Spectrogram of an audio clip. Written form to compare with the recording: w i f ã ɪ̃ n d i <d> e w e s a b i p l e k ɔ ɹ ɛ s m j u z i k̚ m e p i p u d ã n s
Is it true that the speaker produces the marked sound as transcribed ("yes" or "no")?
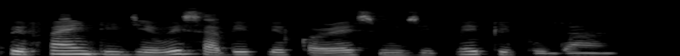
no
